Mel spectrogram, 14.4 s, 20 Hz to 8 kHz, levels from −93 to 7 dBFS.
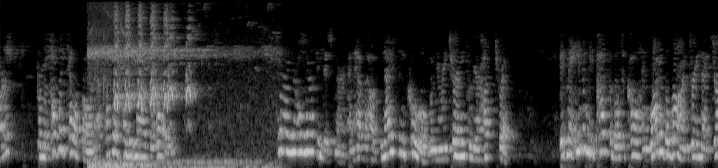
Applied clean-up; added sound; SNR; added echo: classical method WPE with log-MMSE.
